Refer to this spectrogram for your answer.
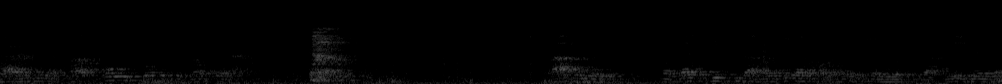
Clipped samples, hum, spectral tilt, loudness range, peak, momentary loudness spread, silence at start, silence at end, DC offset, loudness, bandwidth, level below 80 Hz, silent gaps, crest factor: under 0.1%; none; -3.5 dB/octave; 4 LU; -38 dBFS; 12 LU; 0 s; 0 s; under 0.1%; -59 LUFS; 5.6 kHz; -72 dBFS; none; 22 dB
